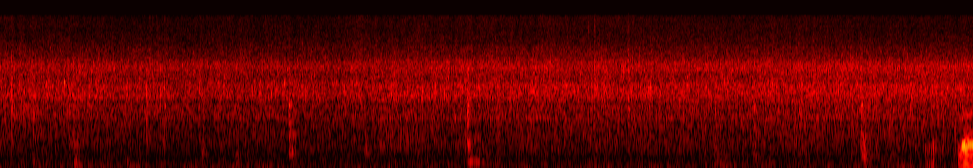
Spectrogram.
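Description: Oxtail sears in a pan with a steady, loud sizzle and spatter while the pieces are flipped, marked by occasional soft knocks and scrapes, and no voices are heard.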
